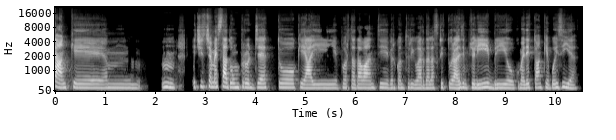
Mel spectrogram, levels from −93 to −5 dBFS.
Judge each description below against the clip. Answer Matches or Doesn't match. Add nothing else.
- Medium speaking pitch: Matches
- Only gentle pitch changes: Matches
